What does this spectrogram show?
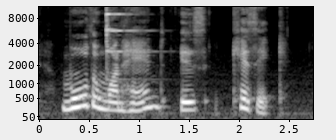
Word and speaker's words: kezek: More than one hand is kezek. So the E shortens from E to E, and the Z then comes on to the second syllable.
